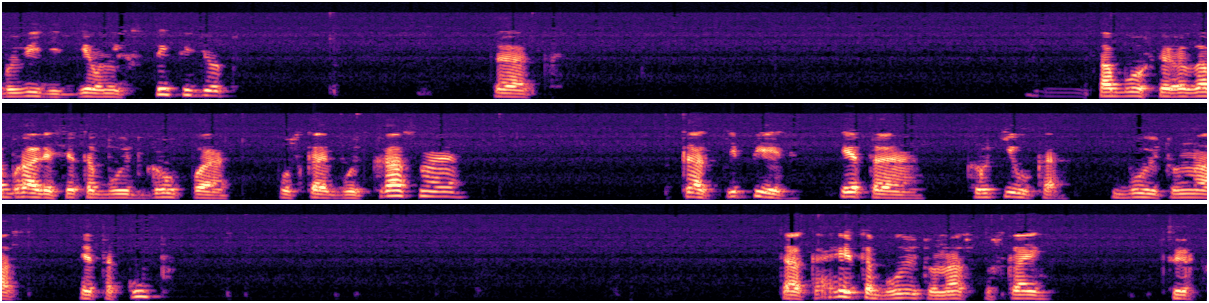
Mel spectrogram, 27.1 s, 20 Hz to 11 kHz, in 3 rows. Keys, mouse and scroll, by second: 4.0-8.3 middle drag, 9.8 click, 10.9 click, 13.9 click, 18.3-19.9 drag, 20.5 click, 24.0 click, 25.5-26.7 drag.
